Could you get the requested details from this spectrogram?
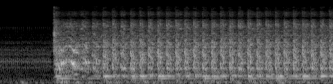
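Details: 600HP 6.0 Powerstroke crate diesel in a Ford Excursion: steady starter cranking with even compression pulses near four per second, never catching. It cranks with no start, reading 0 injector pressure; low oil on the dipstick is suspected, not confirmed.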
